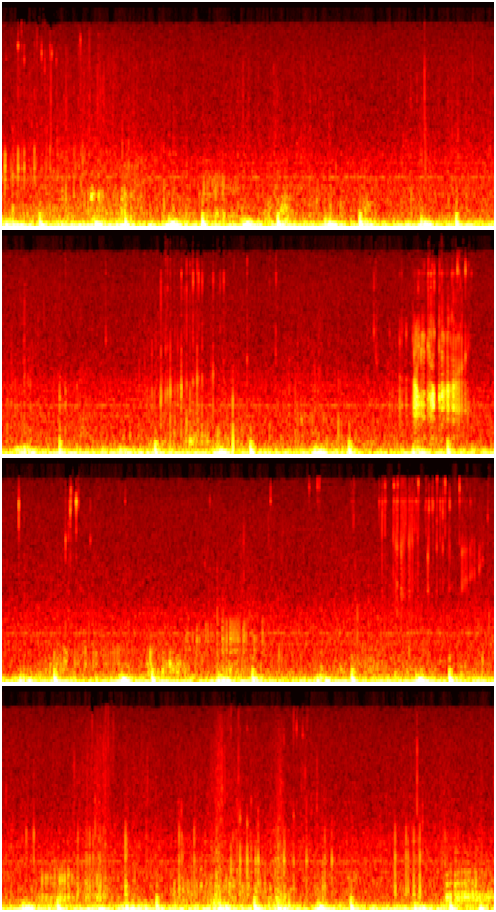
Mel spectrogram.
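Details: Dog's belly: low rumbling and gurgling bursts of ordinary stomach growling, borborygmi, from gas and fluid moving through the gut.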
